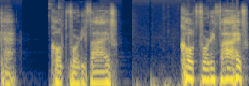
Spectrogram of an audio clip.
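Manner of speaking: tiny, very quiet, barely audible little voice. Speaker retells a driver beside him answering a question, in the quietest little voice. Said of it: "in the quietest little voice next to me".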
